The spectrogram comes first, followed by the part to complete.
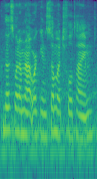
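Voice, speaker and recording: Female mukbang vlogger, mid-range voice, talks while eating; confessional, pausing, reflective; noticeably noisy recording. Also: medium pitch, fairly even intonation. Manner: chewing and eating while talking; reflective, halting, with drawn-out words and pauses. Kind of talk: casual confessional chat to viewers. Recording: clearly noisy background.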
